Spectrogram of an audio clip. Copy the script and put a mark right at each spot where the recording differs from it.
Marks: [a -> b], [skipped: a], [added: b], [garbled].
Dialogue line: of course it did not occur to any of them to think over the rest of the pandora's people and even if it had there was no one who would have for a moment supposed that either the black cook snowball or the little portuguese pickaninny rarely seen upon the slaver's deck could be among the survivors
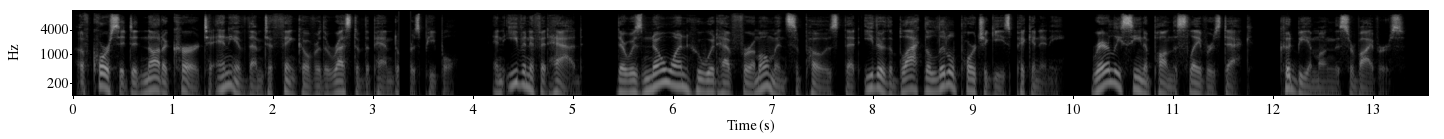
of course it did not occur to any of them to think over the rest of the pandora's people and even if it had there was no one who would have for [skipped: a] moment supposed that either the black [skipped: cook snowball or] the little portuguese pickaninny rarely seen upon the slaver's deck could be among the survivors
